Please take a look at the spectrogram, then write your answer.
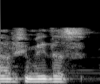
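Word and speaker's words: Archimedes: अर्शमेदीज, कहीं उसको प्रोनाउंस करते हैं अर्शमेदस,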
